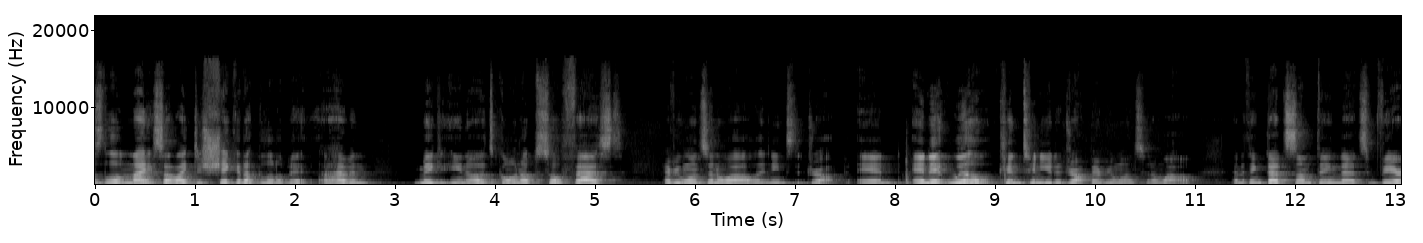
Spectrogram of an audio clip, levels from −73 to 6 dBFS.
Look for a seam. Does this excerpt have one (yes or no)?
no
